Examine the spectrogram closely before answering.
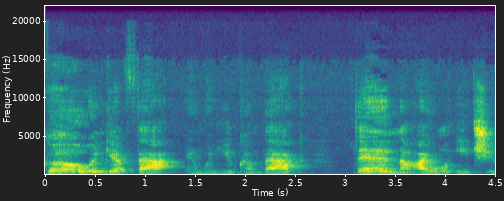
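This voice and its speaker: Using a put-on character voice, a woman with a fairly low pitch speaks at a fairly slow pace with ordinary pitch variation and big swings in loudness, with a slight echo. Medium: read story.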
